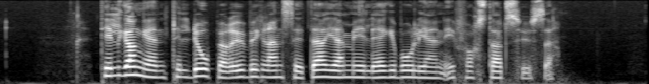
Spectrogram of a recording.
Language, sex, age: Norwegian, female, 43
